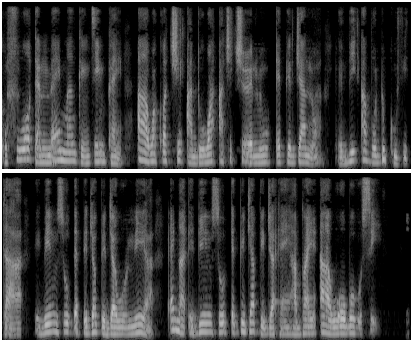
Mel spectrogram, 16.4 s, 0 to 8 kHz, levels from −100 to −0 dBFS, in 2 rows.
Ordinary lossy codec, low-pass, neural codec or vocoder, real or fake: MP3, 48 kbps; 7.2 kHz; codec, 24 kHz, 0.9 kbps, WavTokenizer, medium music audio release; fake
